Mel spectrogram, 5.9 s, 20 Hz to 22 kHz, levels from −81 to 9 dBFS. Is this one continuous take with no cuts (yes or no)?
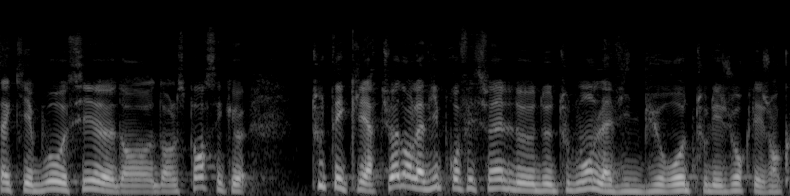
yes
